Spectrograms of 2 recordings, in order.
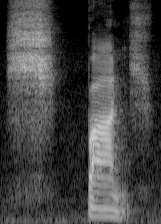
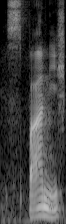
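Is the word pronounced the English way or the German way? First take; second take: German; English. First: It starts with a sh sound. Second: It starts with a plain s sound. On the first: The speaker calls it right. "sino Spanish" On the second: The speaker calls it wrong. "No se dice Spanish como en inglés"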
